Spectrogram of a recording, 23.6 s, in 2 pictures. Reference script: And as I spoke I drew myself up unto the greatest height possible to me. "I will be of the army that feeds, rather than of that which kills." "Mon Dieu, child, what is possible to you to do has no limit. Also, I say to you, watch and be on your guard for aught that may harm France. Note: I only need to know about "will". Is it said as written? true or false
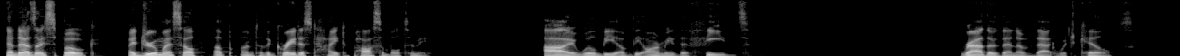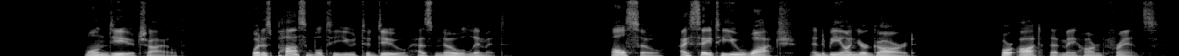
true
